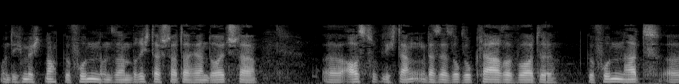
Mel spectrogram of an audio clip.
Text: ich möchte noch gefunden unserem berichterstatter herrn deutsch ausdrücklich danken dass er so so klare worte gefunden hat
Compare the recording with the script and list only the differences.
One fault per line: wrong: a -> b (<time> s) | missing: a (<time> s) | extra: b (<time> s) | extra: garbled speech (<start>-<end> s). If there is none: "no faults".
no faults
